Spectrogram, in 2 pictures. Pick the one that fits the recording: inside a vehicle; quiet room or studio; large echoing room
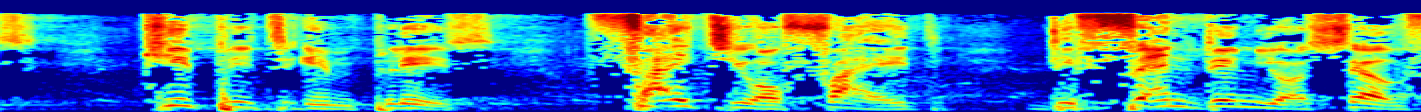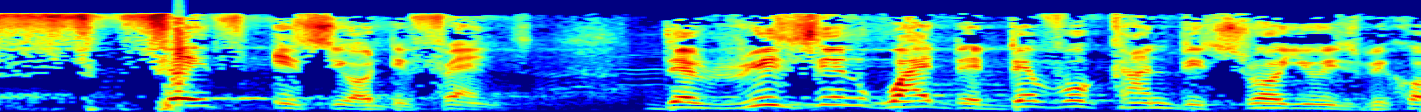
large echoing room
